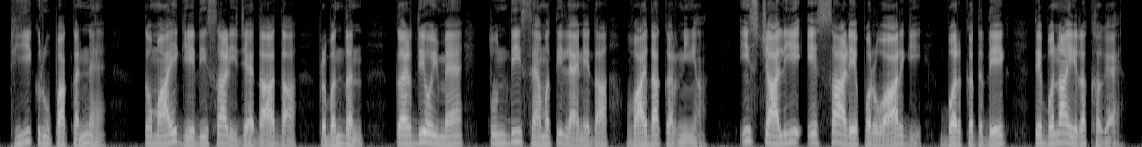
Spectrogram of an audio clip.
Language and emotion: Dogri, neutral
